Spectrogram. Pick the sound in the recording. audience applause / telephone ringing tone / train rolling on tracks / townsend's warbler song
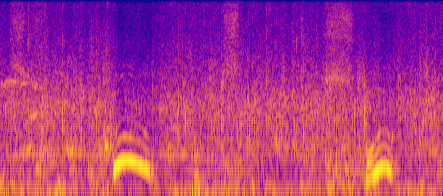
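audience applause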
